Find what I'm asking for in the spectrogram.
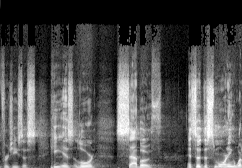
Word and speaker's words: Sabaoth: It's not a mispronunciation of Sabbath. It's S-A-B-A-O-T-H. It's pronounced Sabaoth, and it means Lord of hosts.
